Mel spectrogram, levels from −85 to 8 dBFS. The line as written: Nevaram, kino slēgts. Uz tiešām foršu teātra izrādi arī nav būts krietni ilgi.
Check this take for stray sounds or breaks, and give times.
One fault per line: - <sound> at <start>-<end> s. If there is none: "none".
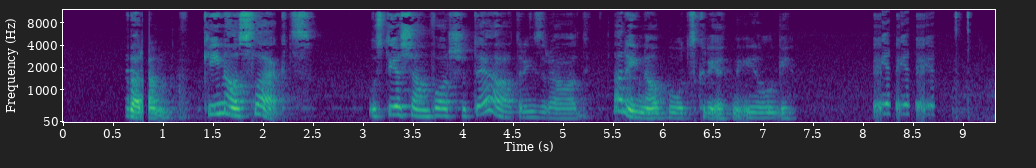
- dropout at 0.8-0.9 s
- laugh at 8.1-8.7 s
